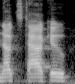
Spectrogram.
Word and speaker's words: Nux Taku: Brigo, and Nux Taku, where the X is silent.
